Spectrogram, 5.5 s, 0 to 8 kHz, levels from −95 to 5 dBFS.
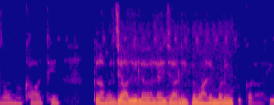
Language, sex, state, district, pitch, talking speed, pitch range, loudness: Magahi, female, Bihar, Gaya, 200 Hz, 130 wpm, 195-205 Hz, -31 LUFS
